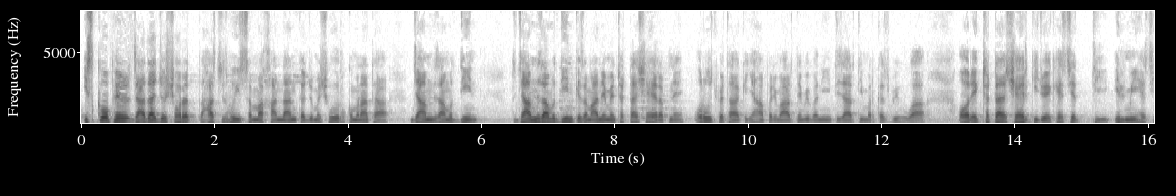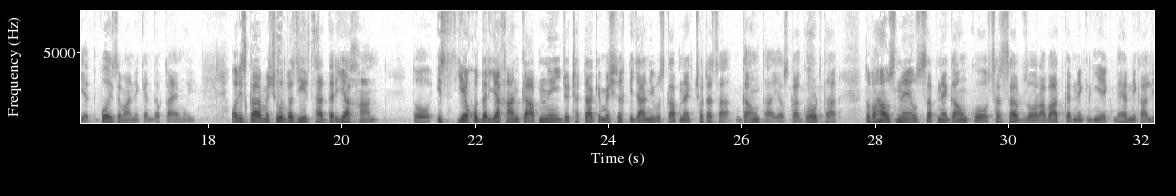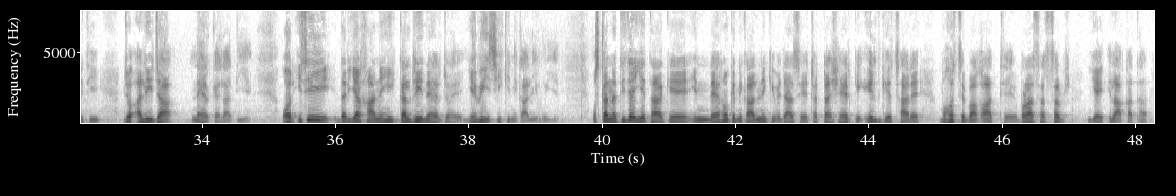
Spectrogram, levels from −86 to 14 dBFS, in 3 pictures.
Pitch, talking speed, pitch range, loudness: 150 Hz, 190 wpm, 130-175 Hz, -24 LUFS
